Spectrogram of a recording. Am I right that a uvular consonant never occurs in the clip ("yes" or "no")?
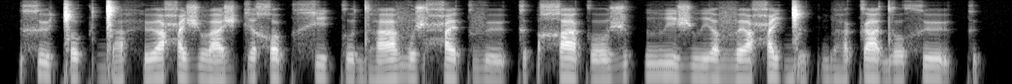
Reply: no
